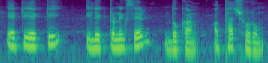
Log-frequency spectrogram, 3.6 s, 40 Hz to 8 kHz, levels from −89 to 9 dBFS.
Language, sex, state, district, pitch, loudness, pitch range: Bengali, male, West Bengal, Cooch Behar, 150 Hz, -17 LUFS, 125-165 Hz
